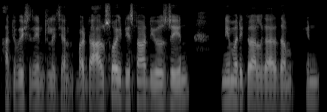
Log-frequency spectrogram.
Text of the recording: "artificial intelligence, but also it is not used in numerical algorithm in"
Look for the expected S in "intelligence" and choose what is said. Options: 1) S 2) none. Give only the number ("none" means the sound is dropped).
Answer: 2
